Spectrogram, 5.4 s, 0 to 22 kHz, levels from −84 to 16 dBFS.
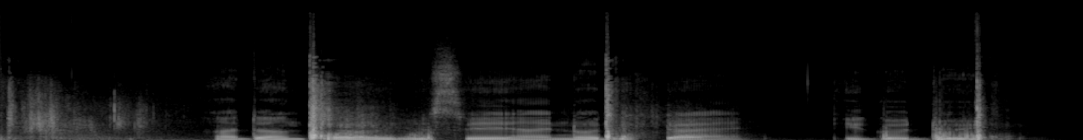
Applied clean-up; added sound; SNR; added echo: neural mask model RNNoise.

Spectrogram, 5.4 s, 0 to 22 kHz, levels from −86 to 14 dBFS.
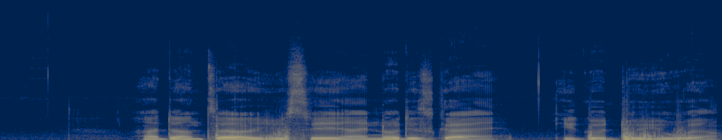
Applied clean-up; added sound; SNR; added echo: none; none; none; none.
